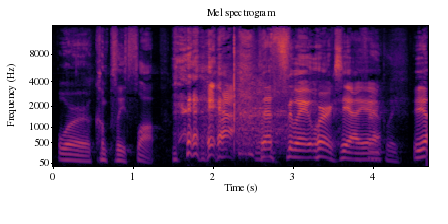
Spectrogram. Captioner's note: laughs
